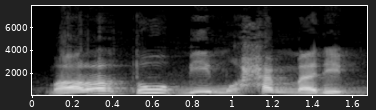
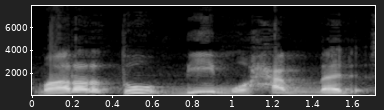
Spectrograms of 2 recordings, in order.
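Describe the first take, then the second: First: The last word ends with a full 'din' syllable. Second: The last word ends with a bare 'd' sound. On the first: The phrase is read in running speech. "Tu kalau baris" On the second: The reader stops at the end of the phrase. "Kalau wakaf"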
